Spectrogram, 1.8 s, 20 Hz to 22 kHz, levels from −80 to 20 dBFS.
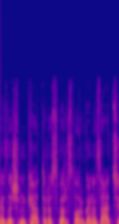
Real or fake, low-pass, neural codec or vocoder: real; 14.4 kHz; none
